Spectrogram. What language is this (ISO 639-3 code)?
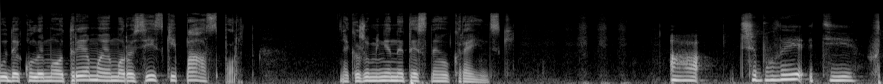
ukr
